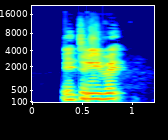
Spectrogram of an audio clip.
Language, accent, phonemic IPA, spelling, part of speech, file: French, Canada, /e.tʁi.ve/, étriver, verb, LL-Q150 (fra)-étriver.wav
- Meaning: to tie together two ropes with a third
